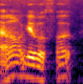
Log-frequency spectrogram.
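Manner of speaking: ordinary talk, nothing marked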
